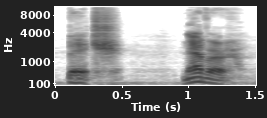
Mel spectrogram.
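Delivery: loud, explosive angry shout; furious refusal. A narrator's reading. Man sweeping her off the bench, shouting furiously. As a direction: hurl each word out hard.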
